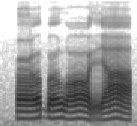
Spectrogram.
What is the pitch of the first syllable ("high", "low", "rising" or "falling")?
rising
